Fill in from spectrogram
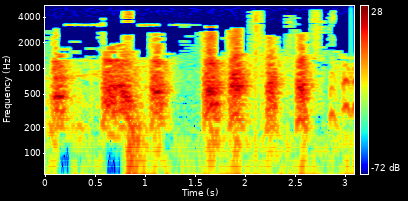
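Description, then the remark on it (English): A dog named King barks and whines in a quick run of about eight loud bursts, some clipped and some drawn out, while clawing at a solid closed door after being left behind, with no one speaking. “He barked and whined and clawed, but the door was solid.”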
